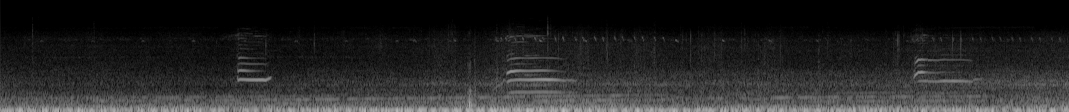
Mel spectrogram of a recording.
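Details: Cats at a park entrance waiting for their dinner; three short harmonic meows spread over ten seconds, the middle one loudest, with a passing vehicle's drone and low outdoor rumble throughout.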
